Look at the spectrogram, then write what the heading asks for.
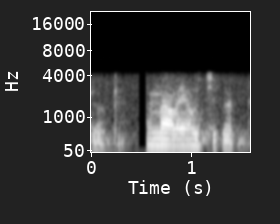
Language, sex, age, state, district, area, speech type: Malayalam, male, 18-30, Kerala, Malappuram, rural, conversation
